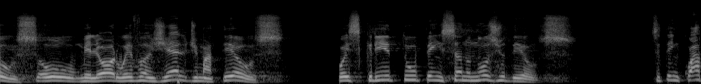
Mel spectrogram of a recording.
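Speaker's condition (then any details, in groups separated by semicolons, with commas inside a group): No condition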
